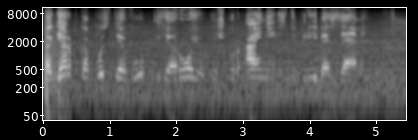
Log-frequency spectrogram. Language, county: Lithuanian, Vilnius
